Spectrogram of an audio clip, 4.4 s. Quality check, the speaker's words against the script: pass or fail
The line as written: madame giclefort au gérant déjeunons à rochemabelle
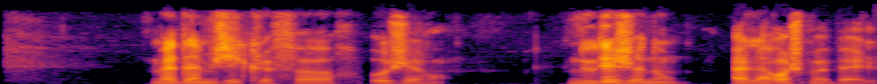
fail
